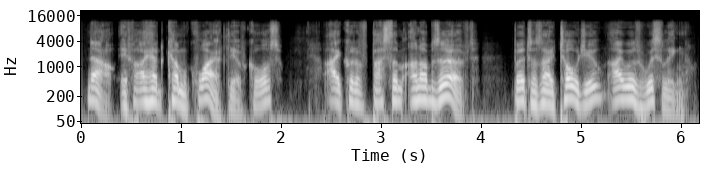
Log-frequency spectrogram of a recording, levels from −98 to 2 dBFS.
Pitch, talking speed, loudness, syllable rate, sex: 130 Hz, 215 wpm, -18 LUFS, 5.7 syllables/s, male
